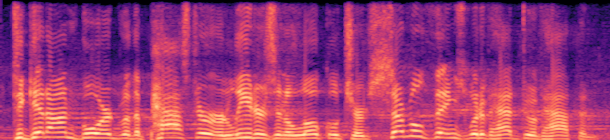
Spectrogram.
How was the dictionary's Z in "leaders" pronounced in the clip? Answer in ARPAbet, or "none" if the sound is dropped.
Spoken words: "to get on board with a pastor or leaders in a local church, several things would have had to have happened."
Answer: Z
